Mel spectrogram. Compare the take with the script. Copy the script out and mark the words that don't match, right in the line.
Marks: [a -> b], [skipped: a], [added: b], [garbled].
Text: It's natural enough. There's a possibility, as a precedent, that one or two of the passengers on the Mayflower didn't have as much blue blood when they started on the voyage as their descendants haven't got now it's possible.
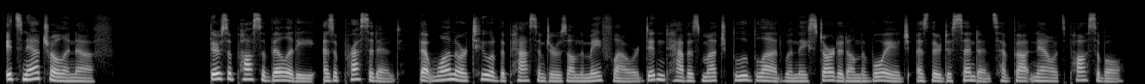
It's natural enough. There's a possibility, as a precedent, that one or two of the passengers on the Mayflower didn't have as much blue blood when they started on the voyage as their descendants [haven't -> have] got now it's possible.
